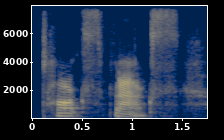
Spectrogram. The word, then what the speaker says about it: ToxFAQs: And they spell it TOXFAQS. If you Google Tox Facts, you will find that, but they have a really nice series of fact sheets.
